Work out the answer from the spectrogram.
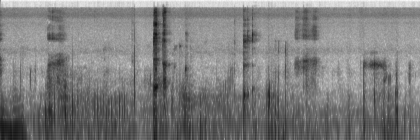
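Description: Long, low, rumbling belches running into one another, with faint music and clinks behind: repeated belching with bloating.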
